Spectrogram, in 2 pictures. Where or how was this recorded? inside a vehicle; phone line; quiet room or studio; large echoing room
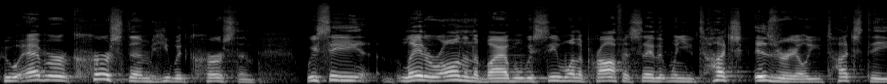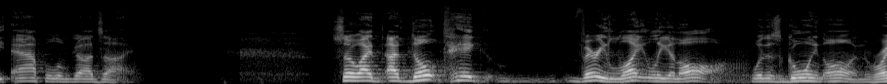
large echoing room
